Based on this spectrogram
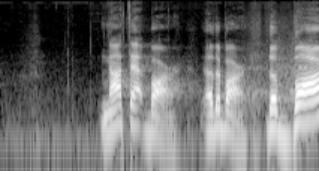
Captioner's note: audience laughing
